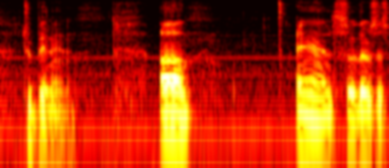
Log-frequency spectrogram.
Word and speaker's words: Tübingen: guess it's in Tübingen, depending on how you pronounce the German. Tübingen.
